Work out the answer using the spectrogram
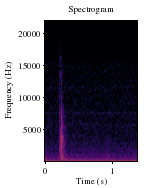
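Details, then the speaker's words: Kenwood A-85 amplifier (spares/repairs unit) powering on: sharp relay click over a low mains hum, amp definitely on, though no output voltage is measured at its outlets; relay clicking on power-up. "makes no difference it's definitely on I can hear the relay clicking"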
